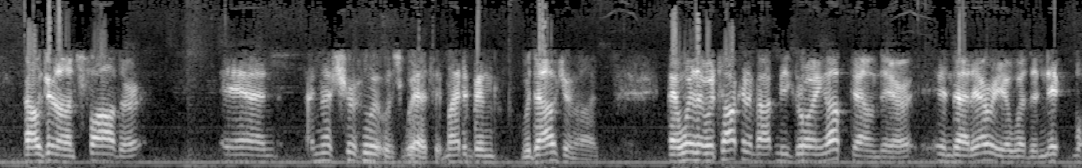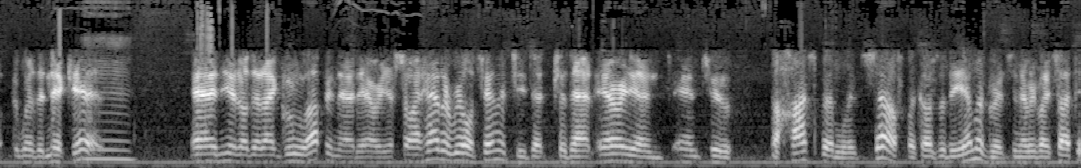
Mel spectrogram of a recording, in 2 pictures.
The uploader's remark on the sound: Joining the conversation is special call in guest.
